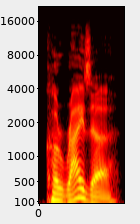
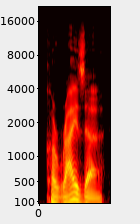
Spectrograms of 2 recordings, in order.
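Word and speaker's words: coryza: a name okay next word it is kariza c-o-r-y-z-a kariza noun from 1634.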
